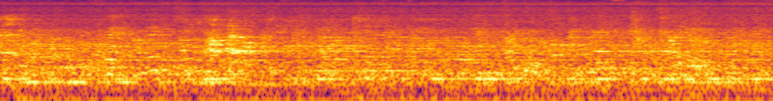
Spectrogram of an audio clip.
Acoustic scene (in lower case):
cafe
